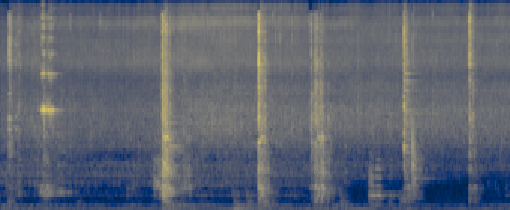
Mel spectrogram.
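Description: Finely chopped cabbage sabzi fries in a pan while a spoon stirs it. Several sharp scraping strokes come at irregular intervals over a quiet background sizzle, close by and with no voices.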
